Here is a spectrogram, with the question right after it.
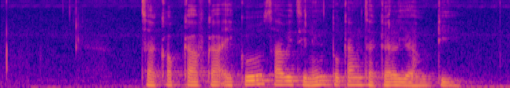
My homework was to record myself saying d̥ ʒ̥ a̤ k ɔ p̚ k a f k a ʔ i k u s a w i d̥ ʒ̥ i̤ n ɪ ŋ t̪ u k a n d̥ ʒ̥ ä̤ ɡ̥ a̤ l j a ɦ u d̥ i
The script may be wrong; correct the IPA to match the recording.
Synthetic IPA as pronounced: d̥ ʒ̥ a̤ k ɔ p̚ k a f k a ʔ i k u s a w i d̥ ʒ̥ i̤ n ɪ ŋ t̪ u k a ŋ d̥ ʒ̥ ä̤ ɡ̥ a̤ l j a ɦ u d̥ i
